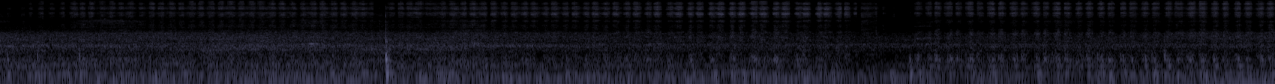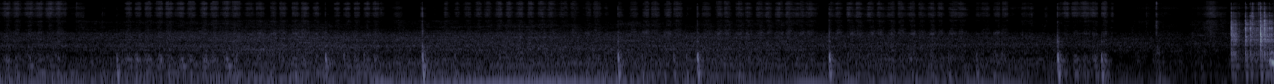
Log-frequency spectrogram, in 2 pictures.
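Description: Coloured pencil rubbing back and forth on paper while blending, a soft continuous scratchy scrape with brief pauses and occasional light taps, close and fairly quiet throughout.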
